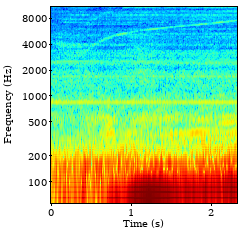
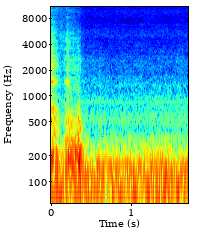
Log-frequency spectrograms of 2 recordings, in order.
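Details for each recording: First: Car speakers pick up a thin alternator whine over heavy engine rumble with the engine running, rising in pitch as the throttle is pressed; silent with the engine off, fixed with a noise suppressor filter. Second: Car engine idling without the gas pedal pressed, after a noise suppressor is connected with interconnect cables to cure alternator whine in the speakers: only a low, steady engine rumble, with no hum or whine over it.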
